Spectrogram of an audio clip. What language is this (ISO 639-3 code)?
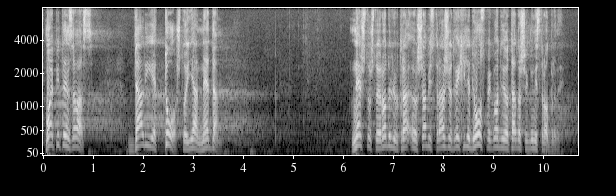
srp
